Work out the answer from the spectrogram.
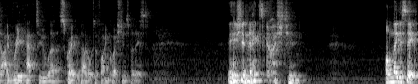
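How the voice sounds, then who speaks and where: A man's voice: mid-range voice, darkish tone, roomy sound. A man from England hosting an online pub quiz, reading out questions and scores with joking asides to the players. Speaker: quiz host.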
